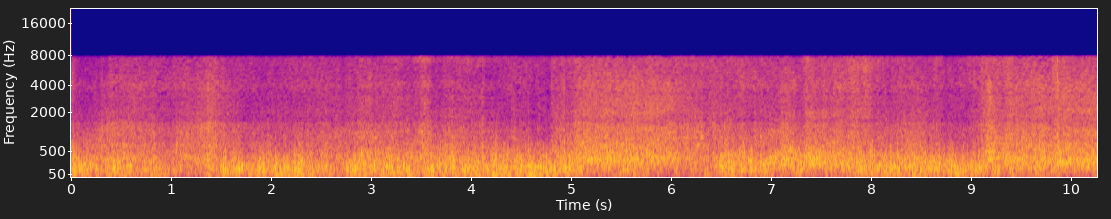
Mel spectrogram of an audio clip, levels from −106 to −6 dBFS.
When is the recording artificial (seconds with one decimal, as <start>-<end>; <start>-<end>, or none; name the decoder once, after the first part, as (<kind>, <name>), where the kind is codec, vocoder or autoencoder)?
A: none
